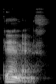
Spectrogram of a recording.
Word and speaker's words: dentist: When she started going to the dentist، dentist هستش در واقع، یعنی دندون پزشک، ولی تو محاوره و توی تلفظ امریکایی ت خیلی خفیف تلفظ میشه، اصلا تلفظ نمیشه، باید میشه dentist.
